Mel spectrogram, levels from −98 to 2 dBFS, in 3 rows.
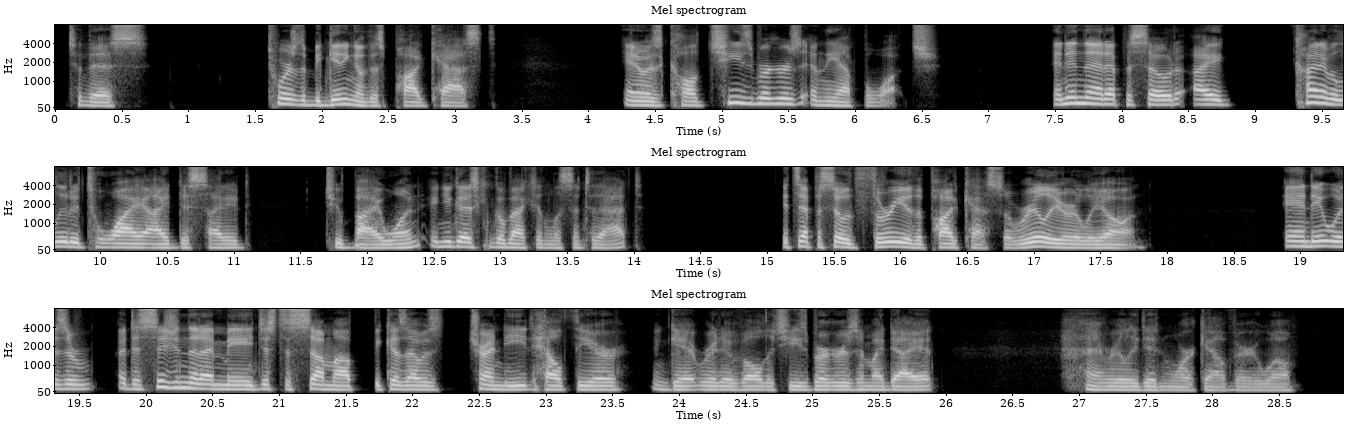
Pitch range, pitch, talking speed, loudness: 125-160 Hz, 135 Hz, 185 wpm, -20 LUFS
